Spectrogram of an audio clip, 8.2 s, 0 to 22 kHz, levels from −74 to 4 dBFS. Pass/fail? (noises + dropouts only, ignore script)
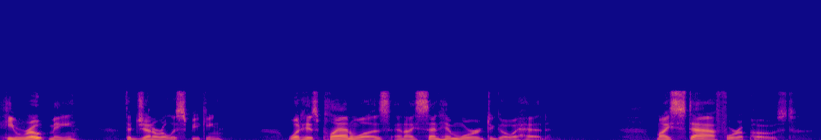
pass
